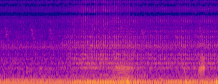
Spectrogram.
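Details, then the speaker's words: Honda City on CNG/gas, after a repair for stalling on gas: in gear D against the brake, low steady idle holds smooth and even, no dipping, hunting or stalling; normal idle in gear. "เดี๋ยวเข้าเกียร์Dเหยียบเบรคครับวันนี้ข้าวเกรียบดีเกียร์เบรคเครื่องก็ยังนิ่งอยู่"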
